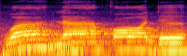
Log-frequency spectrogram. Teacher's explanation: Sebab qalqalah kita tak boleh bunyi putus. Contoh pada saat saya sebut walaqad, dah kurang cantik.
